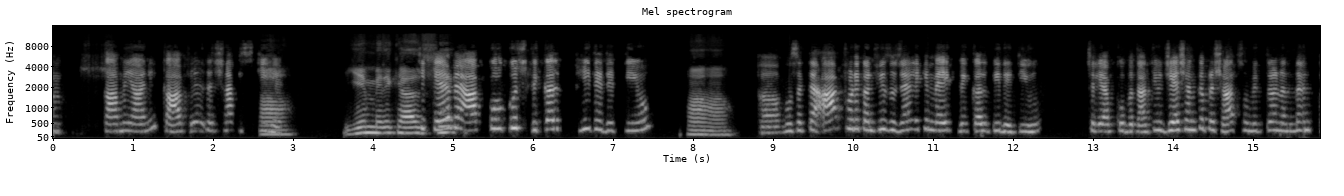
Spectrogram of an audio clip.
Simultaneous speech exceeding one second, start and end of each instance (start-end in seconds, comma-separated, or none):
none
